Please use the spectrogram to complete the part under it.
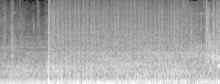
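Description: Gunfire from a game rattles rapidly.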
